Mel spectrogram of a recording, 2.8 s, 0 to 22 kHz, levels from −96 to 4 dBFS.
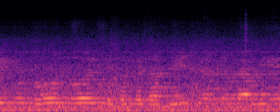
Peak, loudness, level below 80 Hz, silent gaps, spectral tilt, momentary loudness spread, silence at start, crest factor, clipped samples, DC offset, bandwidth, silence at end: -16 dBFS; -30 LUFS; -44 dBFS; none; -8.5 dB/octave; 5 LU; 0 s; 14 dB; under 0.1%; under 0.1%; 10 kHz; 0 s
